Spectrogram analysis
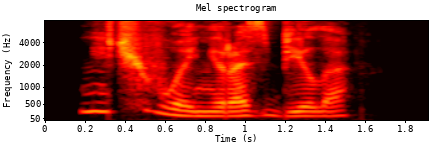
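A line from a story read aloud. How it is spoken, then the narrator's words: Sullen mutter turned away. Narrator (Russian): пробурчала Алла, отворачиваясь к окну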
